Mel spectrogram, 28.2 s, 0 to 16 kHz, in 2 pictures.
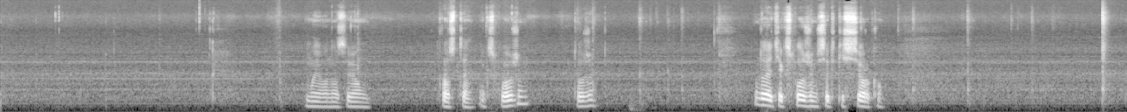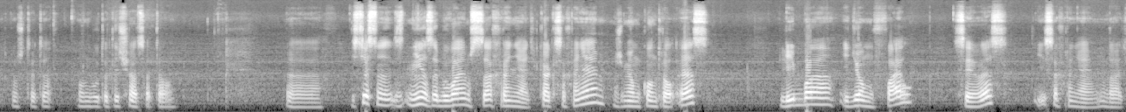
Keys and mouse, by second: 1.5-3.3 drag, 7.9 s, 23.9 ctrl+s, 24.0-26.8 drag, 27.3 click.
